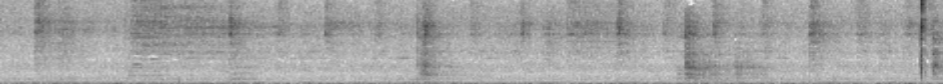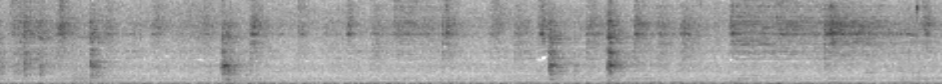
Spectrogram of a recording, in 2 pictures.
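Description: Scattered light clicks and taps as a copper-wire sculpture is handled and adjusted on a paper-covered table, over a steady low hum.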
